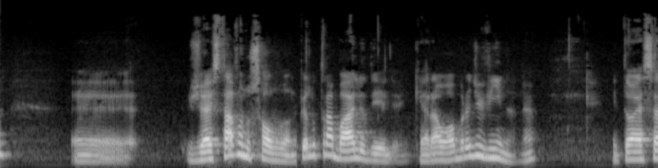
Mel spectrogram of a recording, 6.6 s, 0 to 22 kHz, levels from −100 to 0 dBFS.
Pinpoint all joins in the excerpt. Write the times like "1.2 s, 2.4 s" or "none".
3.0 s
